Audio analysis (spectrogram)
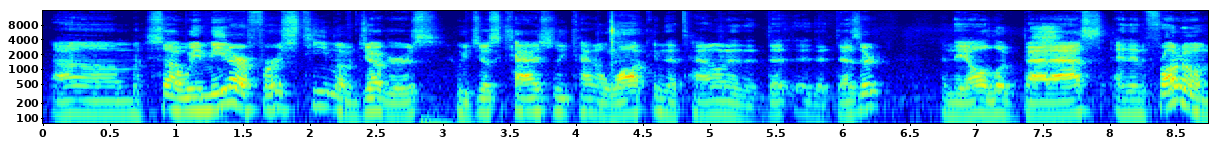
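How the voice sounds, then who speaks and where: A man's voice: mid-range voice, a little hiss or hum. A young man co-hosting a casual movie podcast, loose and laughing, swearing freely. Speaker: podcast co-host.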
